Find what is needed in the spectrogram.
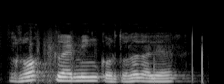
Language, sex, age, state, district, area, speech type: Goan Konkani, male, 30-45, Goa, Bardez, urban, spontaneous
